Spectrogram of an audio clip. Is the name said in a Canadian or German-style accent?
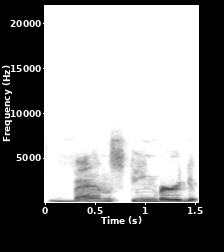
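Canadian. The name is said in a Canadian English accent. "I just pronounced that about as Canadian as I could"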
